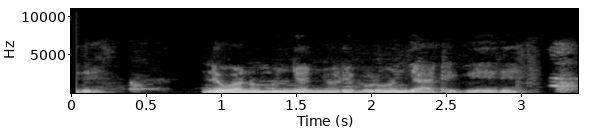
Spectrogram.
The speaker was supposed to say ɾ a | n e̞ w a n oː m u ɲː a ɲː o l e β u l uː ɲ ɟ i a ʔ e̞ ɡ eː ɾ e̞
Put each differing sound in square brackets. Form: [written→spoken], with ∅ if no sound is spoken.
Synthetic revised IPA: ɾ [a→e] | n e̞ w a n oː m u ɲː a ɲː o l e β u l uː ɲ ɟ i a [ʔ→t] e̞ ɡ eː ɾ e̞

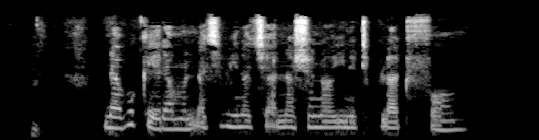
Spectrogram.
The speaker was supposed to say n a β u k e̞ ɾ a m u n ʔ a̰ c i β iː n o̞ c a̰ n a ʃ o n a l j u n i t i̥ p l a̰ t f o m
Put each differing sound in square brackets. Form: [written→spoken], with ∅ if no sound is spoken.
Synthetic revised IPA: n a β u k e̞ ɾ a m u n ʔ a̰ c i β iː n o̞ c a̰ n a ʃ o n a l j u n i t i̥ p l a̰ t f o m

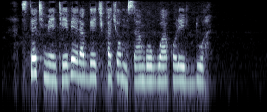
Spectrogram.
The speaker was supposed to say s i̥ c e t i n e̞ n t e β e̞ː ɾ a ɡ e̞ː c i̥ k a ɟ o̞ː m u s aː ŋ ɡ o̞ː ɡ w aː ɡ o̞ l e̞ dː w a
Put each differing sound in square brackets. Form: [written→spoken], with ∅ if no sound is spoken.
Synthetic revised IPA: s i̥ [c→t] e t i [n→m] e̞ n t e β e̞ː ɾ a ɡ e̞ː c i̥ k a [ɟ→c] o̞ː m u s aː ŋ ɡ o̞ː ɡ w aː [ɡ→k] o̞ l e̞ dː w a

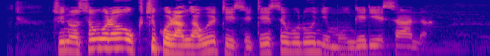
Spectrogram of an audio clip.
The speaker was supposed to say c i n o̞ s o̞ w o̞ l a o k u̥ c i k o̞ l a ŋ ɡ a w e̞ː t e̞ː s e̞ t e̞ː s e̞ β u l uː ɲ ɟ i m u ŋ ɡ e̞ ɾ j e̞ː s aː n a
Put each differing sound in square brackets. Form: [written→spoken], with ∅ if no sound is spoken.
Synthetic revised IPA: c i n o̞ s o̞ [w→β] o̞ l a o k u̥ c i k o̞ l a ŋ ɡ a w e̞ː t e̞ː s e̞ t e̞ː s e̞ β u l uː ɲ ɟ i m u ŋ ɡ e̞ ɾ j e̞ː s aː n a

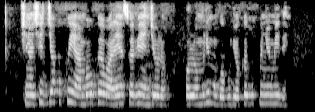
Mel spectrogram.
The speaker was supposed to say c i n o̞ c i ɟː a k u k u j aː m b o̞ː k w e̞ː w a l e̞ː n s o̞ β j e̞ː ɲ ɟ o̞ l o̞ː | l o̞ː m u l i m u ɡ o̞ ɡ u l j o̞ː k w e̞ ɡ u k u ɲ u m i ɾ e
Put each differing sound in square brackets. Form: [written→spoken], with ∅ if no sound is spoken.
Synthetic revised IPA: c i n o̞ c i ɟː a k u k u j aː m b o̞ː k w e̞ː w a l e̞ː n s o̞ β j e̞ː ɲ ɟ o̞ l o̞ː | l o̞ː m u l i m u ɡ o̞ ɡ u l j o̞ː k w e̞ ɡ u k u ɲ u m i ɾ e

